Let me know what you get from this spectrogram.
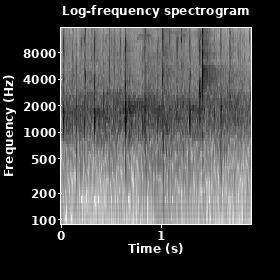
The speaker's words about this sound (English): Hey, you clap for baptisms better than you clap for me.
